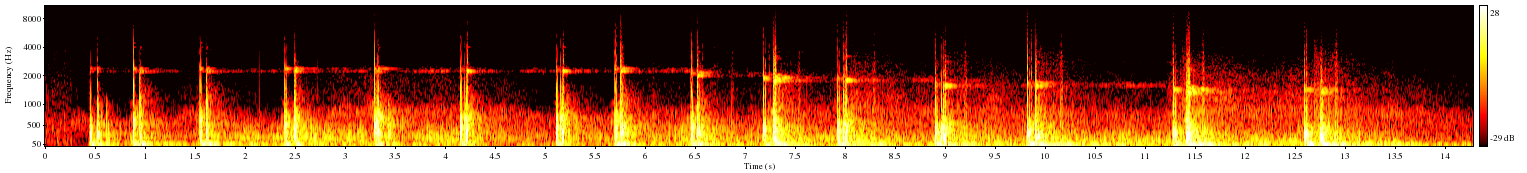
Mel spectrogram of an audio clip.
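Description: Heavy stone slabs toppling one into the next in a domino chain: about fifteen thuds, each with a low rumble, one every second or less. A faint high tone runs beneath them and slowly falls in pitch.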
